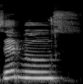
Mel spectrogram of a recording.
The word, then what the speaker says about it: Servus: It's servus.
